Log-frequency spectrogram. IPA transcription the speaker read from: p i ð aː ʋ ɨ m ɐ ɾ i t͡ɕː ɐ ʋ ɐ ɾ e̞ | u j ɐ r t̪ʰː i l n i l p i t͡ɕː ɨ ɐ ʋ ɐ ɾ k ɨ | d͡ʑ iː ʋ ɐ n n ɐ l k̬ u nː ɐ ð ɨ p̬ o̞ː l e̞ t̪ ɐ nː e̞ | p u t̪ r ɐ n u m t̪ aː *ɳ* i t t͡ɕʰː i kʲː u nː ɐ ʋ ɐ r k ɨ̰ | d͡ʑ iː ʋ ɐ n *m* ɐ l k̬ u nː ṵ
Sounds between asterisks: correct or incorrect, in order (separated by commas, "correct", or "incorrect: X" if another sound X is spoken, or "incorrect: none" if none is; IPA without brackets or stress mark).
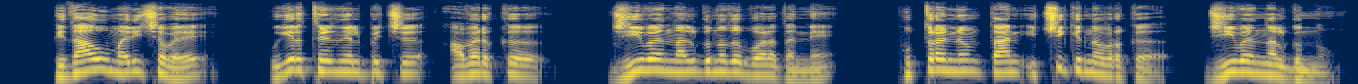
incorrect: n, incorrect: n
